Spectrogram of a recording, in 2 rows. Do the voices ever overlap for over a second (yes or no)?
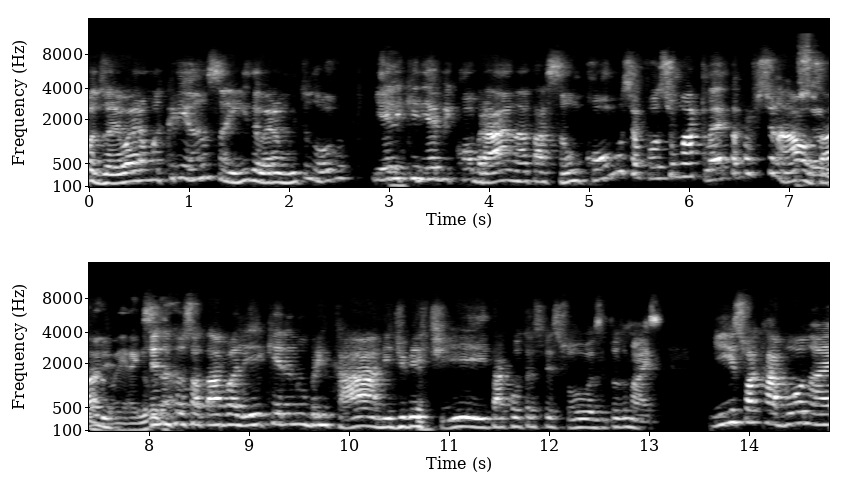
yes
